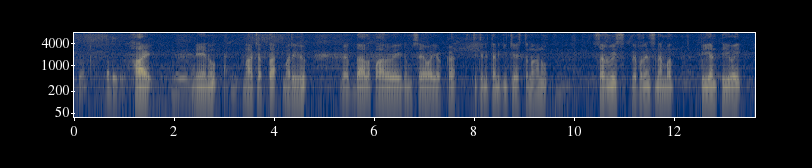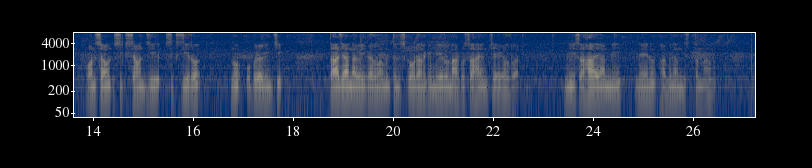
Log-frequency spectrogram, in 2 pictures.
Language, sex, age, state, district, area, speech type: Telugu, male, 45-60, Andhra Pradesh, Bapatla, urban, read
